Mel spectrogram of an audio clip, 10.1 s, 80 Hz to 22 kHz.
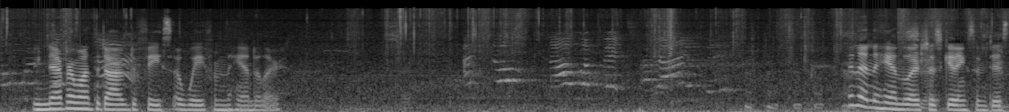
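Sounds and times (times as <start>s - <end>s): children calling: 4.6s - 8.5s.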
